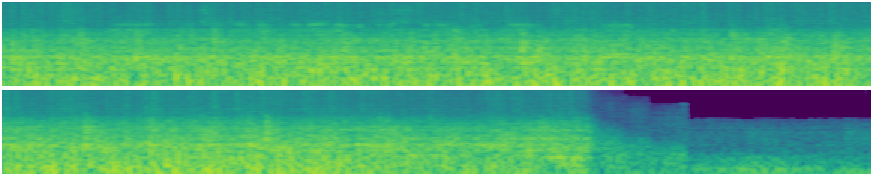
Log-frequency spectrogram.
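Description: Motor-driven honey extractor spinning loaded honey frames: a loud, steady rumble of the drum with many small rattling clicks. The sound stops abruptly about seven seconds in, leaving a much quieter background.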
